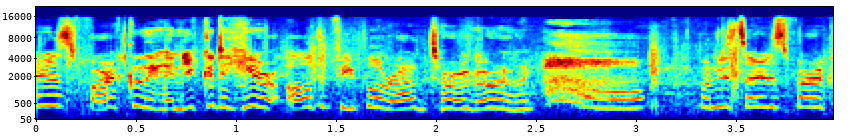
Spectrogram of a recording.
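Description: A young woman giggles close by.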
